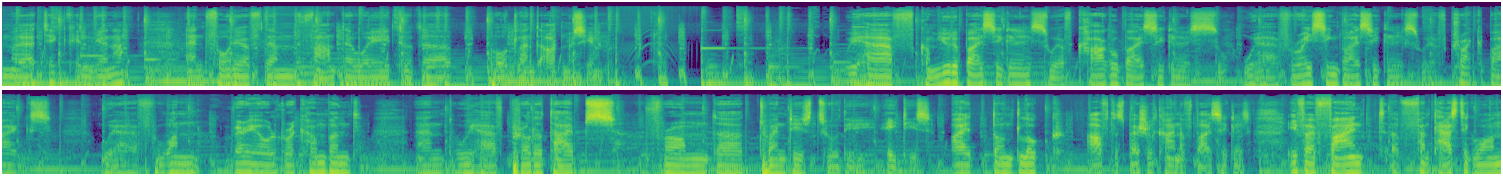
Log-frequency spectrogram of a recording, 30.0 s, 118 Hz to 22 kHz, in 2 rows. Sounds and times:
Speech: 0.0s - 6.1s, 8.4s - 29.9s
Music: 0.0s - 29.9s.

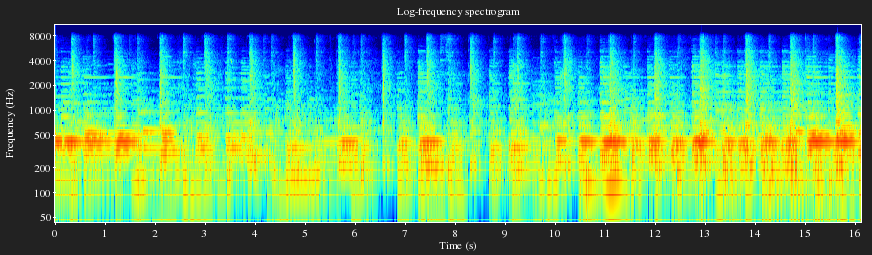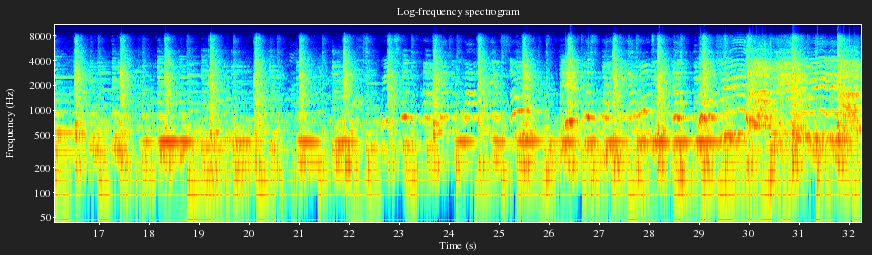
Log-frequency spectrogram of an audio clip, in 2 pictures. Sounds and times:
Female singing: 22.7s - 30.0s
Choir: 29.0s - 32.2s.

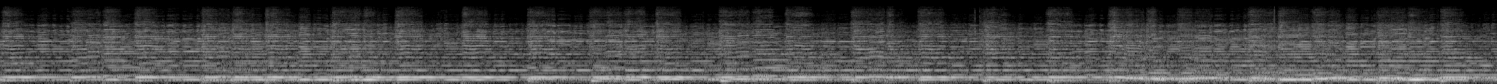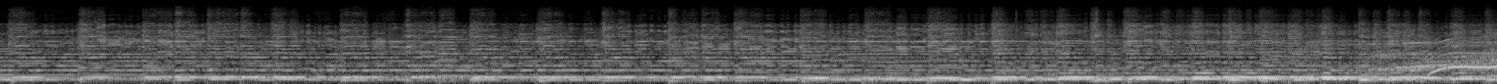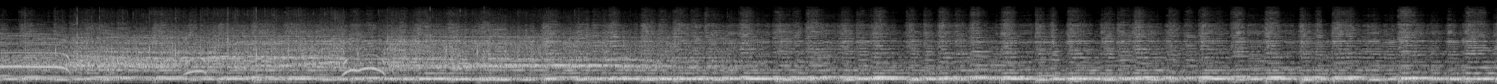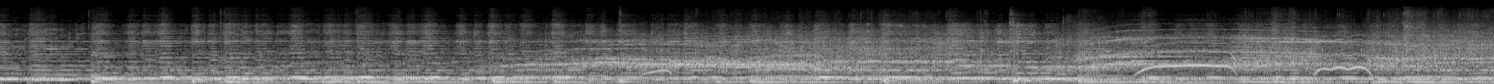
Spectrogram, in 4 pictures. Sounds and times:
Violin, fiddle: 0.0s - 59.8s.

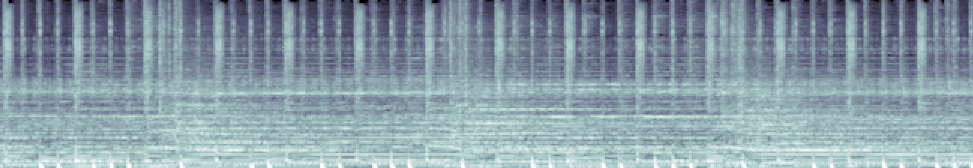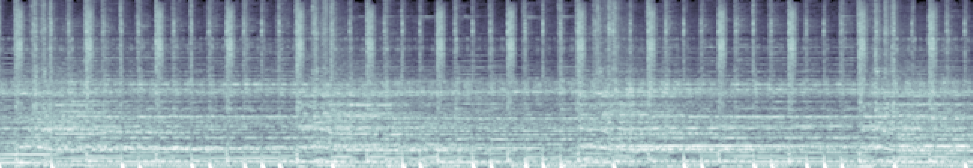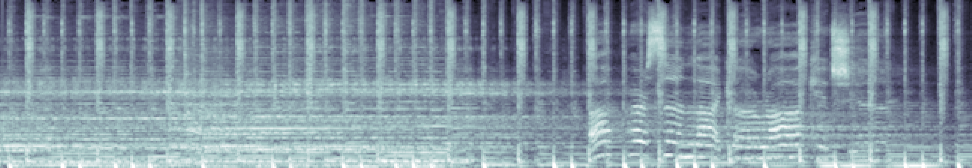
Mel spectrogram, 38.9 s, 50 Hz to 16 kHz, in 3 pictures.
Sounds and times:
Music: 0.0s - 38.9s.

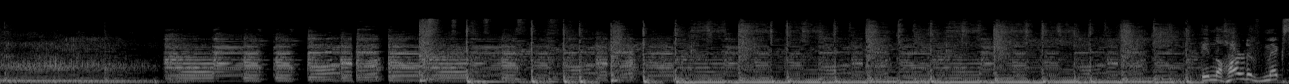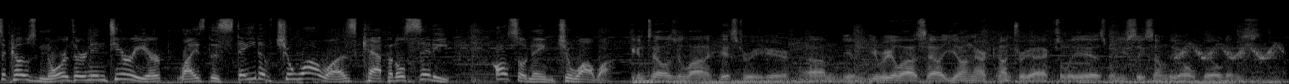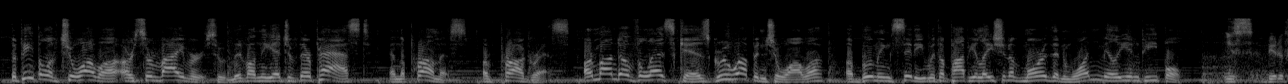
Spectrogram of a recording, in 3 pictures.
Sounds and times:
Music: 0.0s - 38.6s
Speech: 12.0s - 38.6s.

